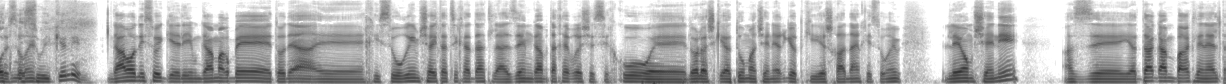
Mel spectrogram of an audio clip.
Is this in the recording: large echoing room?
no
